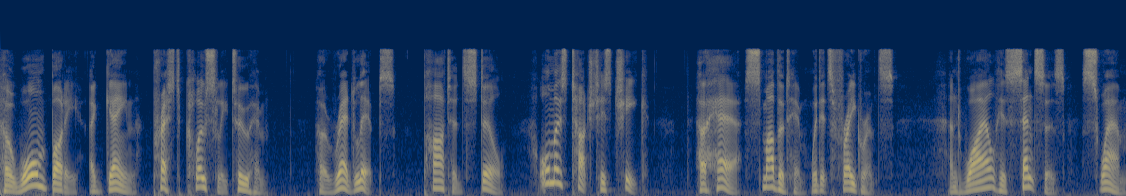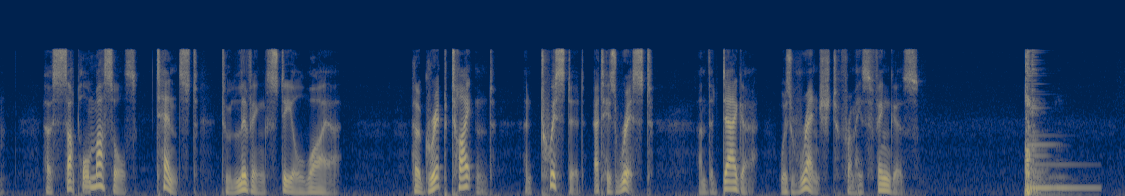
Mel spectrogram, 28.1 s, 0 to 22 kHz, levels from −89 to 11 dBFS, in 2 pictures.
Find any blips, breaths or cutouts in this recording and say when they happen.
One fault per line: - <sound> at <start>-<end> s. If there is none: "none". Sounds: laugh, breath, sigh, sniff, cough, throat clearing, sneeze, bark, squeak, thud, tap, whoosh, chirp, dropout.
- thud at 26.9-27.8 s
